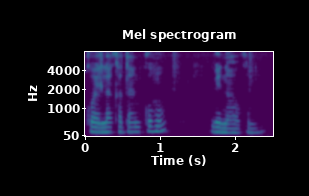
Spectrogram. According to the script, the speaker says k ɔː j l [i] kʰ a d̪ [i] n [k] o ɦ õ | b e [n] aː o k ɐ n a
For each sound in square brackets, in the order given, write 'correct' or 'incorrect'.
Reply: incorrect: a, incorrect: a, correct, correct

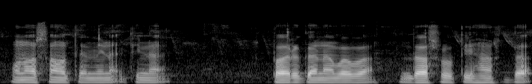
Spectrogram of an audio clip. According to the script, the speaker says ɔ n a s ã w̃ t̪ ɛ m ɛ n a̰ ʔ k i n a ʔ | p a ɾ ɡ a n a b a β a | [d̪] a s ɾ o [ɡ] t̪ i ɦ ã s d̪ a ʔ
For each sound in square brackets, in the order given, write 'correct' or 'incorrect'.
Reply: correct, incorrect: none

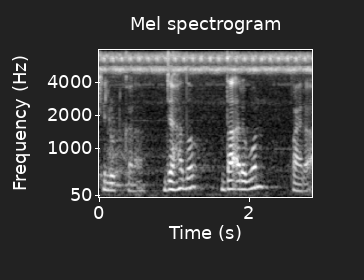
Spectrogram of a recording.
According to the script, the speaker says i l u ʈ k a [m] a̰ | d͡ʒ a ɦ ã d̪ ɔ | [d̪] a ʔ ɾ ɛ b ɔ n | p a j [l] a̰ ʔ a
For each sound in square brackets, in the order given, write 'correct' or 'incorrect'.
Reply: incorrect: n, correct, incorrect: ɾ

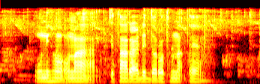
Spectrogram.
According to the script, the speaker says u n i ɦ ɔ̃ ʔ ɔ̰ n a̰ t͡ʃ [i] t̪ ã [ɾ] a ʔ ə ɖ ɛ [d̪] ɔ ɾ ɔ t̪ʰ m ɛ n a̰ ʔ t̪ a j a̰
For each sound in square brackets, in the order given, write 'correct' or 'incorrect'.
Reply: incorrect: ɛ, correct, correct

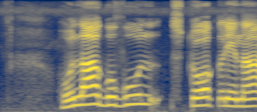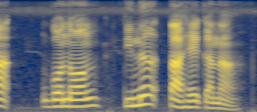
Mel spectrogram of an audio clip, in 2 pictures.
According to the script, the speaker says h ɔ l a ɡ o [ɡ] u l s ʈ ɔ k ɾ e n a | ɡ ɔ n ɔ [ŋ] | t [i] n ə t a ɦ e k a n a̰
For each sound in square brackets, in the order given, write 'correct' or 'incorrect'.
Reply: correct, correct, correct

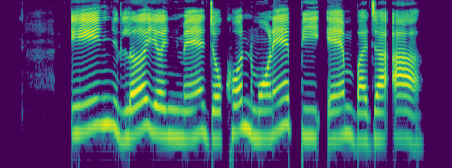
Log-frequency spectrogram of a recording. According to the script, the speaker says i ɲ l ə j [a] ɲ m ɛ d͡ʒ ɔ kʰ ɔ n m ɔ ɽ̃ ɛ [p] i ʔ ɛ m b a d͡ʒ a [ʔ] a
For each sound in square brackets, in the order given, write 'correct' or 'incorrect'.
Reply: incorrect: ə, correct, correct

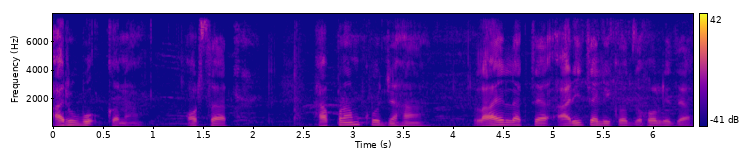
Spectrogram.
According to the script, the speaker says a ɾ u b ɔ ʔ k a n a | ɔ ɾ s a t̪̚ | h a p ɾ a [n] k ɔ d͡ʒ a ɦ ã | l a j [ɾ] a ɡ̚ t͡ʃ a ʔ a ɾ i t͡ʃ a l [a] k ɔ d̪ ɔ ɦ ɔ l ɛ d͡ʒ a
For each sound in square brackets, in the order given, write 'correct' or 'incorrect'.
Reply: incorrect: m, incorrect: l, incorrect: i

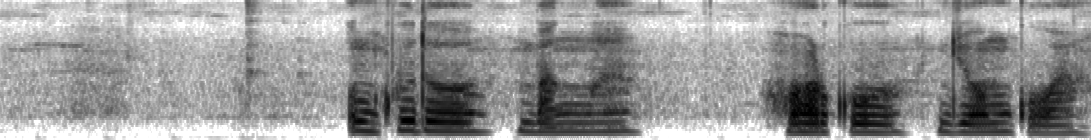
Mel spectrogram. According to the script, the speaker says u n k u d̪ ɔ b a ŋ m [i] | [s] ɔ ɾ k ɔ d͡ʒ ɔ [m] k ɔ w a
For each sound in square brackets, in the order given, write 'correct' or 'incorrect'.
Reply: incorrect: a, incorrect: h, correct

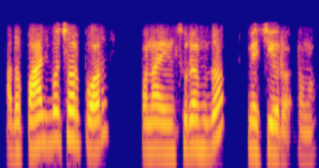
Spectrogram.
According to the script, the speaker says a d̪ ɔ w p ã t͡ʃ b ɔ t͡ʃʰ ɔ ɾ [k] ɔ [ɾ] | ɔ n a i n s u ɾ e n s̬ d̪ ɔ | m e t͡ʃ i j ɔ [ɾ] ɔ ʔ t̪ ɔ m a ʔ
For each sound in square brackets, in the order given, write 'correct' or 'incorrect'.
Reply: incorrect: p, correct, correct

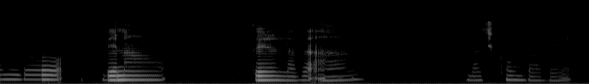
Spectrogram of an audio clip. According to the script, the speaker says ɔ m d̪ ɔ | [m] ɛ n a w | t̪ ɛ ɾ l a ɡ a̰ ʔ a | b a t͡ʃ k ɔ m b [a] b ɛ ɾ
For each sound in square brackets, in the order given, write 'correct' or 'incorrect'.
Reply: incorrect: b, correct

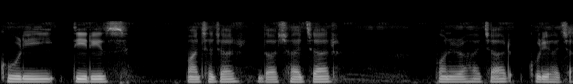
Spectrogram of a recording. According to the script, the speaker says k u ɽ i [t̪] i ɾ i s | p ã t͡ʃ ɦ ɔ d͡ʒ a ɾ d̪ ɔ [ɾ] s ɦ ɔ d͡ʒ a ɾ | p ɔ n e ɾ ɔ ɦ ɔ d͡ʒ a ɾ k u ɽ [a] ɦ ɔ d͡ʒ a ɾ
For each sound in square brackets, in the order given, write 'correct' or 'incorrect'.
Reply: correct, incorrect: none, incorrect: i

